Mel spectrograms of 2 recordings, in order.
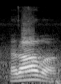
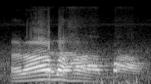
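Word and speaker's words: রামঃ: রামা, কি করে উচ্চারণ করবেন? রামা, নট রামো, রামাহা, হ্যাঁ উচ্চারণ করুন রামা, হ্যাঁ।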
